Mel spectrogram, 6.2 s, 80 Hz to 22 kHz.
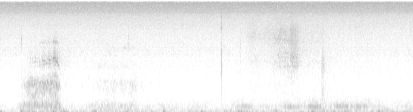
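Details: Teo, a house cat, purrs close to a RODE NTG-3 mic recorded on a Zoom H6 as he drifts off to sleep; a low throbbing purr after one raspy inhale, with a soft, faint hum and a few small clicks later.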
